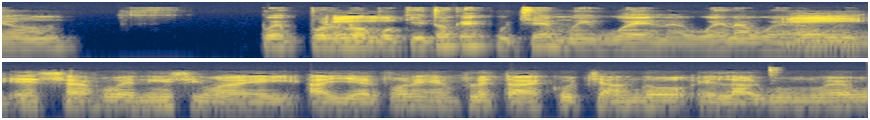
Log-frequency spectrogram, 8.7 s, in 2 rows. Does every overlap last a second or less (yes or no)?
yes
